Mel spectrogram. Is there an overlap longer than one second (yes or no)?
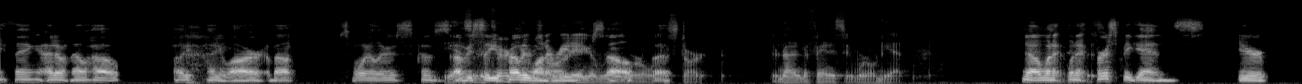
yes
